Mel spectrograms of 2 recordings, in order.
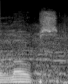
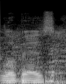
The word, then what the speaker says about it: Lopes: Should go on TikTok live Usually one syllable, Lopes, but I'll take Lopez.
